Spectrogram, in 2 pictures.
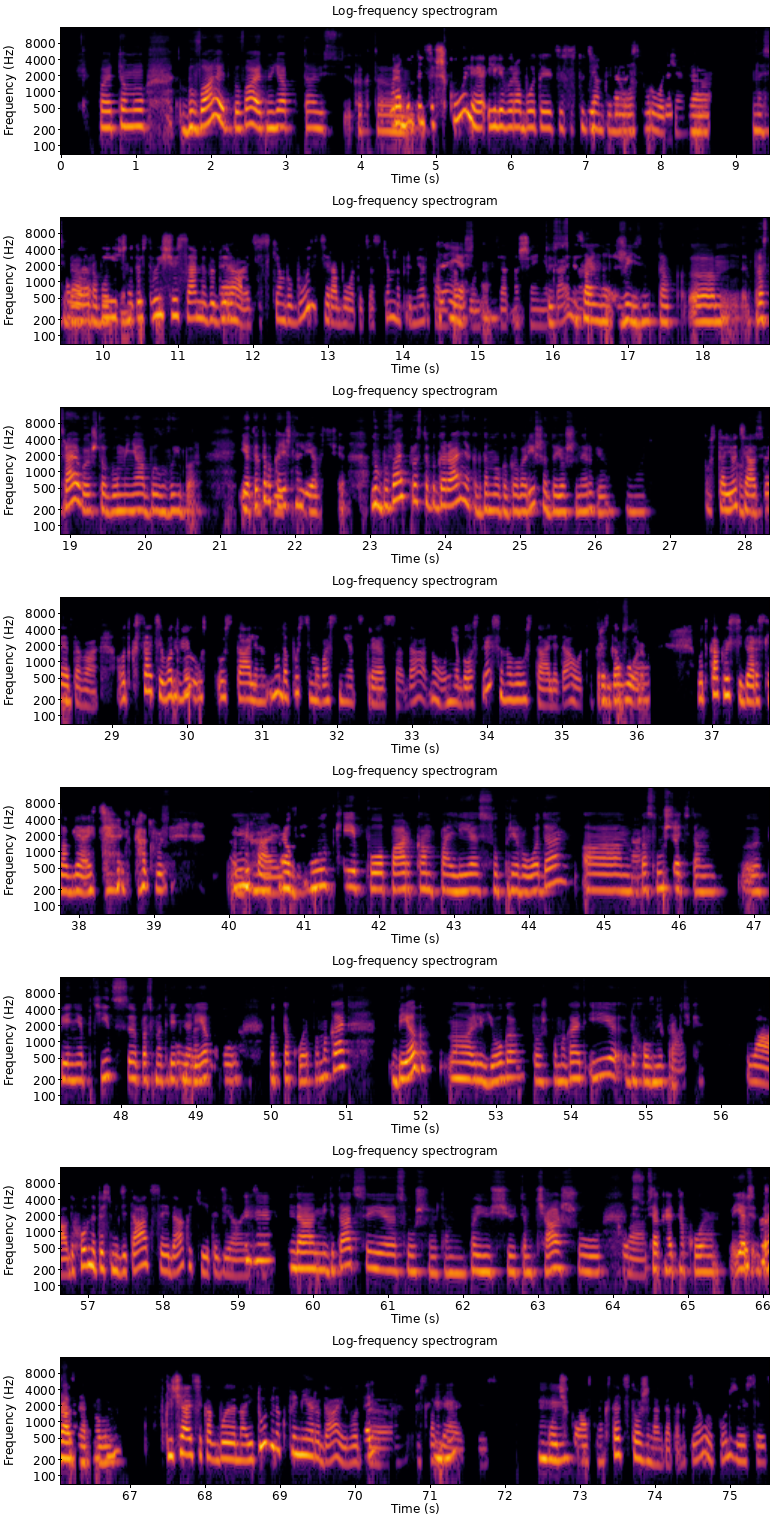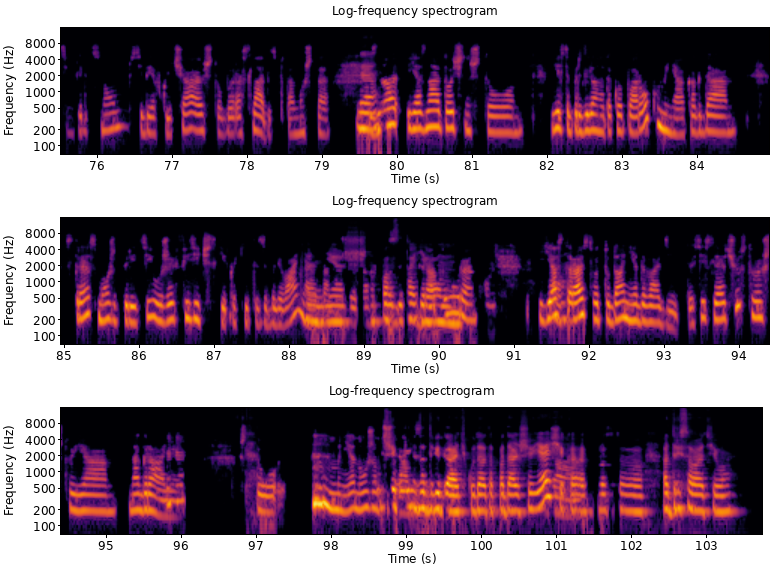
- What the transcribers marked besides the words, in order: laughing while speaking: "расслабляете?"; chuckle; throat clearing
- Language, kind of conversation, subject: Russian, unstructured, Как ты справляешься со стрессом на работе?
- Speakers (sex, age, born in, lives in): female, 35-39, Russia, Germany; female, 40-44, Russia, United States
